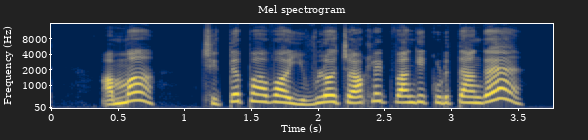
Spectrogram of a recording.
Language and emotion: Tamil, surprised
